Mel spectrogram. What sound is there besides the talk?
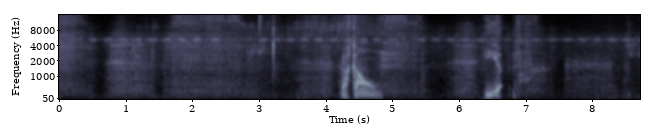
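crickets chirping at a mountain lake campsite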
